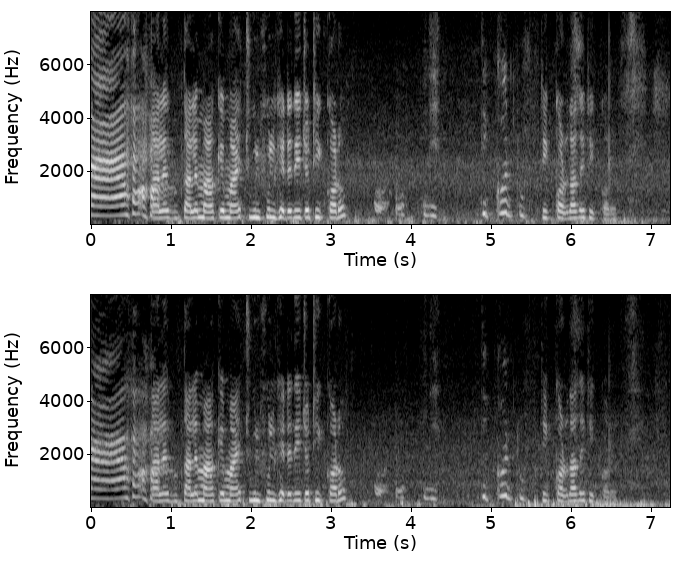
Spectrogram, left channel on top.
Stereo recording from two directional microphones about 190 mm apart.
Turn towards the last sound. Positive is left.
turn(degrees=-20)  # may be behind; listen again after turning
